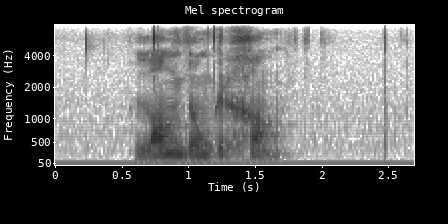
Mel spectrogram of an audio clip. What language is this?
Afrikaans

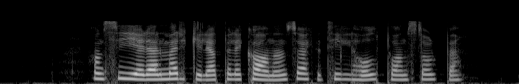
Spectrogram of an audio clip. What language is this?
Norwegian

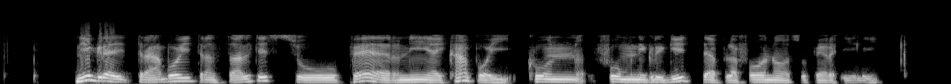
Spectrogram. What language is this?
Esperanto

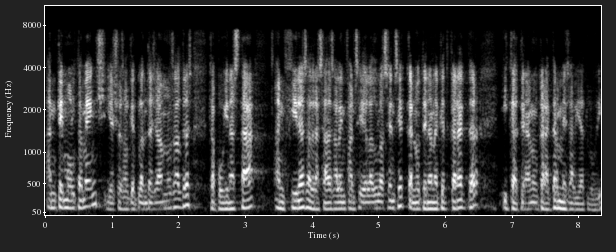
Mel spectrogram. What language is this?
Catalan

